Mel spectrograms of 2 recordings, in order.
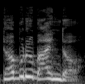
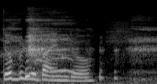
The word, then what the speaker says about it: Double Bind: In Japanese, they pronounce it Double Bindo. Double Bindo.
